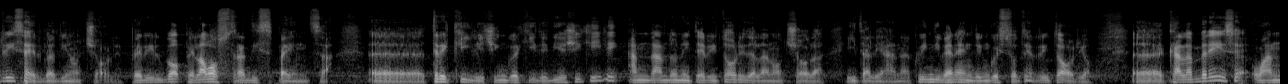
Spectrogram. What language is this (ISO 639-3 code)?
ita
